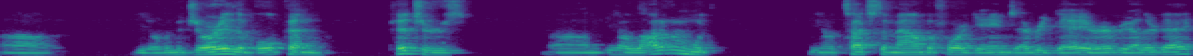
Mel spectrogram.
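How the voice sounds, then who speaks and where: A man with a Canadian accent and fairly low pitch talks at a fairly quick pace with fairly even intonation, taking long, frequent pauses. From Canada. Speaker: baseball pitching coach. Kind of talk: podcast interview. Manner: halting, many fillers.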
